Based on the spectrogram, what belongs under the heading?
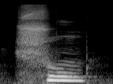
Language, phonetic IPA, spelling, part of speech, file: Ukrainian, [ˈʃum], шум, noun, Uk-шум.ogg
- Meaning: 1. noise 2. foam, froth 3. whirlpool 4. forest, woods 5. A traditional Ukrainian dance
